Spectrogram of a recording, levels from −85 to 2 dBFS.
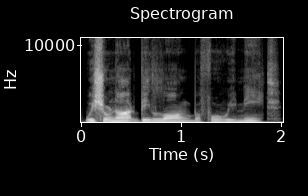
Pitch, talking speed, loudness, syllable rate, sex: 150 Hz, 235 wpm, -17 LUFS, 5.2 syllables/s, male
